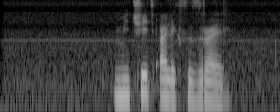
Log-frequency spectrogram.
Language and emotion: Russian, neutral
